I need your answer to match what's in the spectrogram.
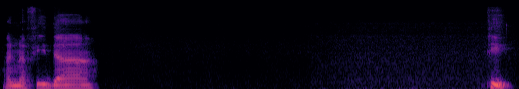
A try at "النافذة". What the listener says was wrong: Fantastic. Very good.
